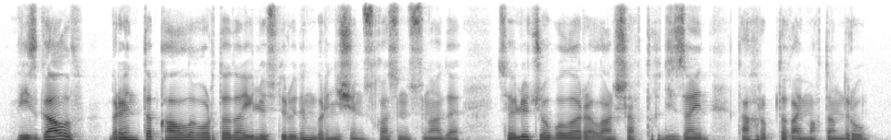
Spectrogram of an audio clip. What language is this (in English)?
Kazakh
